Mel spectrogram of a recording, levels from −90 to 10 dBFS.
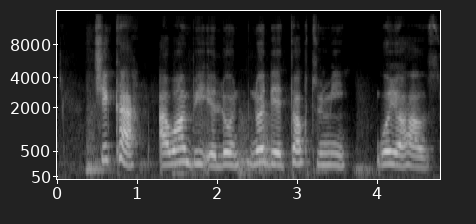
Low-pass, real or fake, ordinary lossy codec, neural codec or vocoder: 14.4 kHz; real; none; none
